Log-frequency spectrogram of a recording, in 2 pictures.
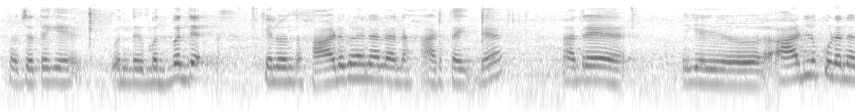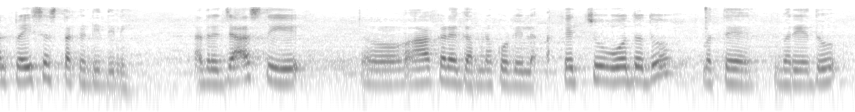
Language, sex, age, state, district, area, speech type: Kannada, female, 45-60, Karnataka, Chamarajanagar, rural, spontaneous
